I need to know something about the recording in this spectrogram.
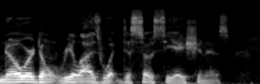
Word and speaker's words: dissociation: Often we hear about dissociation, sometimes called disassociation. Some people pronounce it dissociation. Guess what? Despite being corrected many times for each of those pronunciations, I checked with my colleagues who are experts in dissociation or disassociation, and guess what? They're the same thing.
